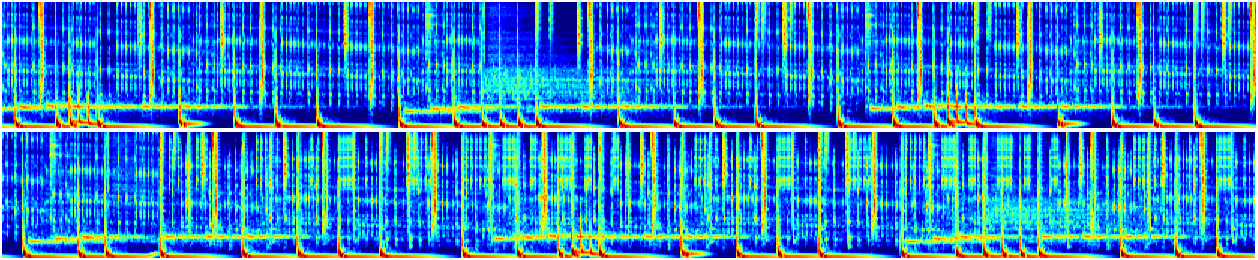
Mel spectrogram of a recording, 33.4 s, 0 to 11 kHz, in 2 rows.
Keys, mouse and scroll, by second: 0.8 ctrl+z, 1.7-13.4 ctrl+drag, 20.4 click, 20.8 alt+right click, 21.8 click, 23.0-25.2 alt+right drag, 25.2-30.1 ctrl+drag, 30.1 alt+right click, 30.7 alt+click.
